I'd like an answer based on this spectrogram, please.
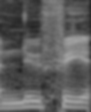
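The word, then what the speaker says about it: NuPhy: Uh, Nufi is spelled N U P H Y if you want to go to the website.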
